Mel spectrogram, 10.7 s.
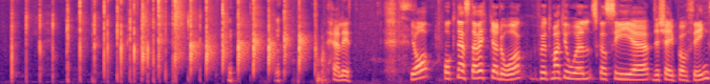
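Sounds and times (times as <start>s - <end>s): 
applause: 0.5s - 4.8s
speech: 3.4s - 4.4s, 5.0s - 10.6s.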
